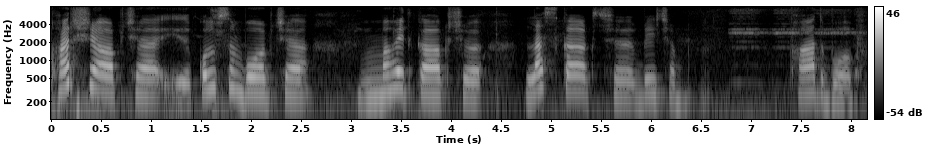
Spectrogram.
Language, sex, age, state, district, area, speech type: Kashmiri, female, 18-30, Jammu and Kashmir, Budgam, rural, spontaneous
